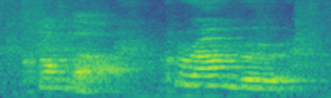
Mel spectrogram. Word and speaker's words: crumble: سي انجلش ما نعرفش كرامبل كرامبل yeah you don't pronounce the r we have an apple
